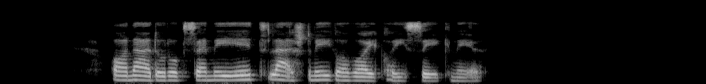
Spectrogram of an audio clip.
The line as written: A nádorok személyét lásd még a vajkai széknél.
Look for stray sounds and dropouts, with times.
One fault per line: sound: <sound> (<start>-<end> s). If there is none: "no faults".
no faults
